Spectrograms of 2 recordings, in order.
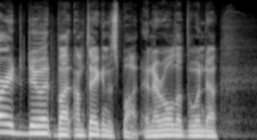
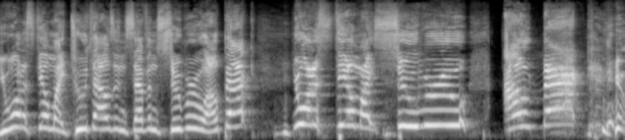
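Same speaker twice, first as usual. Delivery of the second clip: very high, mocking jeer through laughter; 5 dB louder than usual. Retelling taunting the man after starting to laugh: retelling laughing while talking. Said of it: "And then I started laughing".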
